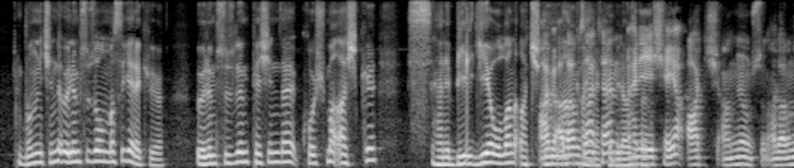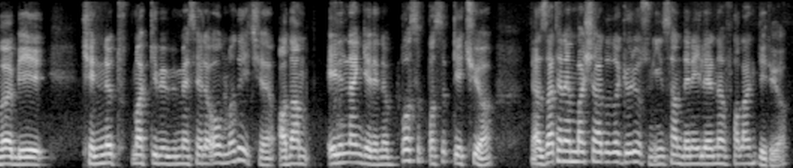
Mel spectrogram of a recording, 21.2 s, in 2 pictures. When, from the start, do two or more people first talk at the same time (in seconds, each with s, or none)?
7.2 s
